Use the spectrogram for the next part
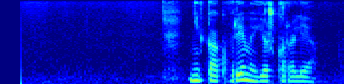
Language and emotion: Russian, neutral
